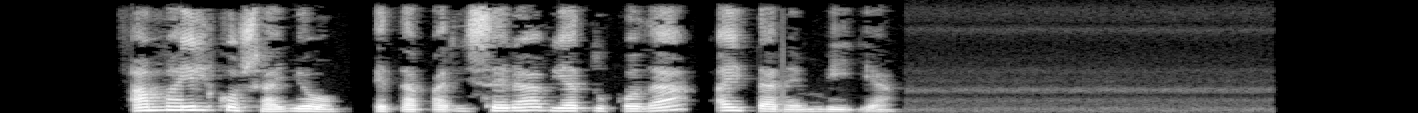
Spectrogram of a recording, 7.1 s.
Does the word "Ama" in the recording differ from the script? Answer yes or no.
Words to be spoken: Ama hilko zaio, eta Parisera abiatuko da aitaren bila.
no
